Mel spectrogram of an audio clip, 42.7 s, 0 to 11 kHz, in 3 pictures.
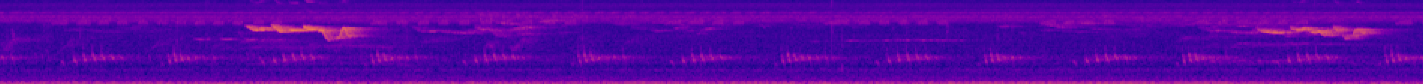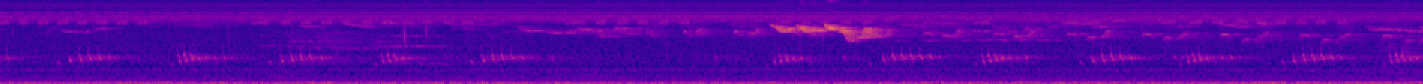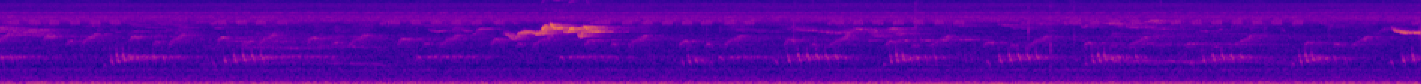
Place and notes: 顏氏牧場, 埔里鎮桃米里 - Bird sounds
Bird sounds
Binaural recordings
Sony PCM D100+ Soundman OKM II
Puli Township, 水上巷28號, 28 April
